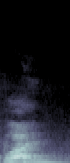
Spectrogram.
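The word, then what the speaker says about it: climb: এইটা হবে ক্লাইম। এটা কি হবে? ক্লাইম হবে। শব্দটা হবে ক্লাইম। আপনি যদি ব দিতে চান দিতে পারেন। ক্লাইম। যদি সাধারণত এম এর পর যদি বি আসে তার উচ্চারণ হবে না।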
